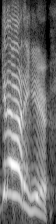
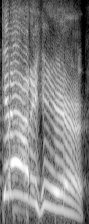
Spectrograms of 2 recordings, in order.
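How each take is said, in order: First: "Get outta here" tossed off at normal speed; quick throwaway Seinfeld line; Seinfeld bit, quick. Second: Slow, drawn-out Seinfeld-style "Get outta here"; Seinfeld bit. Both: Retold or imitated. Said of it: "it's just Seinfeld bit".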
